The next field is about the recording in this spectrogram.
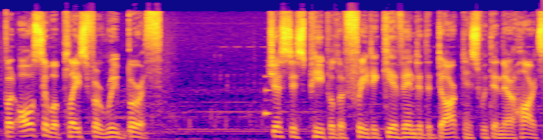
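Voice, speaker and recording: An actor playing a composed, principled prison warden in a video game, speaking in a measured, eloquent and firm way. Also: male voice, on the low side, slight background noise, close to an everyday voice. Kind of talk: dramatic video game voice acting.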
